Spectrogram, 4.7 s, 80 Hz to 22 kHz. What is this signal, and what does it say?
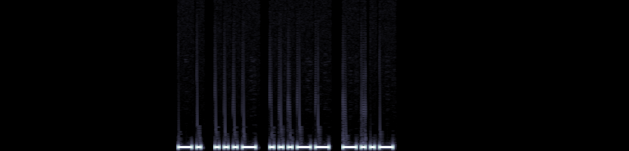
Morse code, heard as a keyed tone, about 34 wpm, 700 Hz. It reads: NV3X
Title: USA Call Signs - 4 Characters - 35wpm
